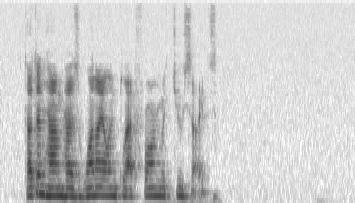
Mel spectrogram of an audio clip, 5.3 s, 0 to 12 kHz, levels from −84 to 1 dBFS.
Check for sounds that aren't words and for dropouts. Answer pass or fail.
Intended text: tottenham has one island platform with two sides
pass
